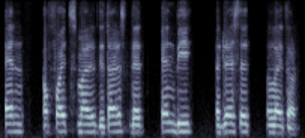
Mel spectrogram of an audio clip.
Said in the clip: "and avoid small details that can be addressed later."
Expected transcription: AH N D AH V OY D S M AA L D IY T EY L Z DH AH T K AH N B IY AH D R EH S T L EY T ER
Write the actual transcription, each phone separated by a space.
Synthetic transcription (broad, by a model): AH N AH F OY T S M AA L D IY T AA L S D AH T K AH N B IY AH D R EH S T L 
